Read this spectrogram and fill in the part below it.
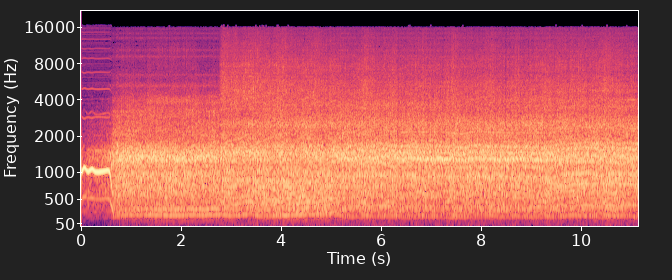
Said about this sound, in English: All right, so we're gonna blend that up. Here we go. Me and my blender.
